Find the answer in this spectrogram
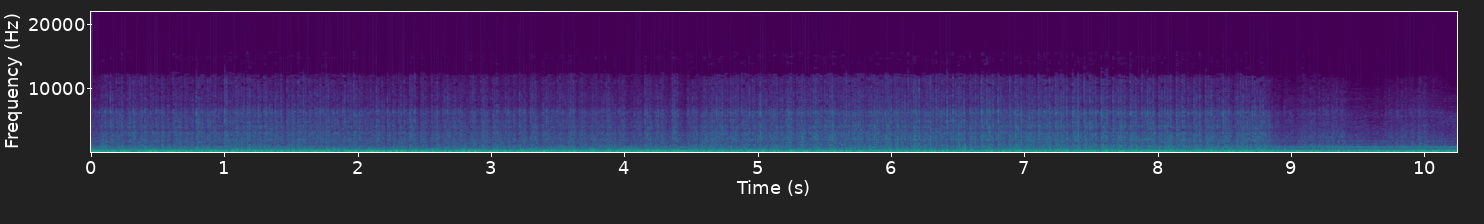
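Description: Airbus A320-family airliner's turbofan engines at takeoff thrust, heard from inside the cabin as a loud, steady roar with runway rumble during the takeoff roll. About nine seconds in, the upper rushing noise drops away as the aircraft lifts off.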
